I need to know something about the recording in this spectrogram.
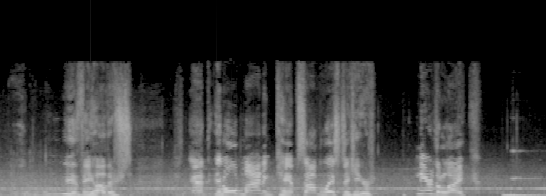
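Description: A man answers in a strained, pained voice.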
